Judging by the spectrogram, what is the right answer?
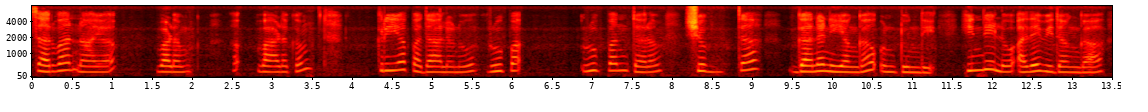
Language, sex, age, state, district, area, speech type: Telugu, female, 18-30, Andhra Pradesh, Sri Satya Sai, urban, spontaneous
